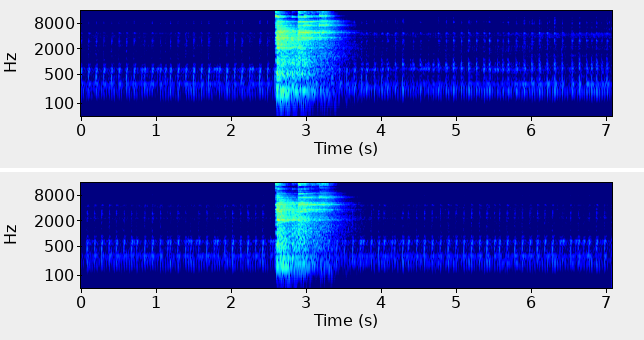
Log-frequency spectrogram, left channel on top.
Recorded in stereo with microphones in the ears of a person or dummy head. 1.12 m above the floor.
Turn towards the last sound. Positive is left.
turn(degrees=10)  # may be behind; listen again after turning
